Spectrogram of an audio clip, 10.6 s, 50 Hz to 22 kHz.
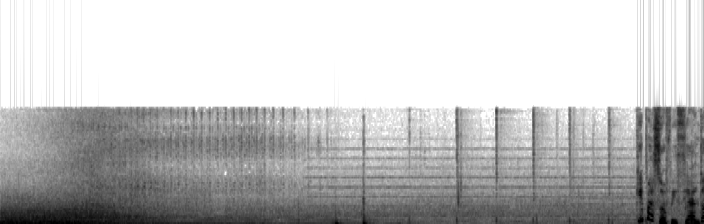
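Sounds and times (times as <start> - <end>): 
police car engine rumbling and idling: 0.0 - 6.8
speech: 9.8 - 10.5.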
